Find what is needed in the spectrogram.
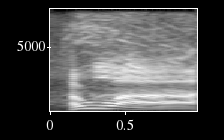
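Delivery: loudest military cheer, high and loud; loud gung-ho soldier. Acted. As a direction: give it everything like a drill squad. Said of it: "Loudest one".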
